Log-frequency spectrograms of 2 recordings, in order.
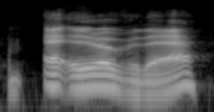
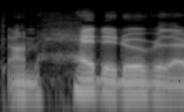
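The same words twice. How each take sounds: First: The H and D in headed are dropped. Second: The H and D in headed are pronounced. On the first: "They drop the H and the first D" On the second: "So instead of like"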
